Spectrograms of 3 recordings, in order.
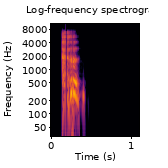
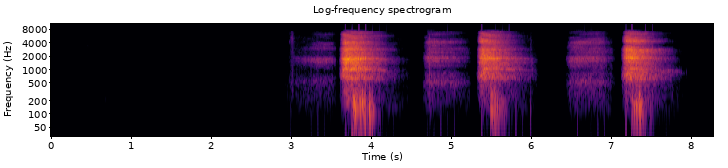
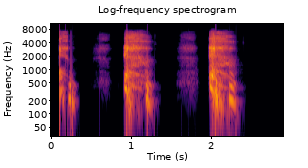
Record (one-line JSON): {"cough_length": "1.1 s", "cough_amplitude": 27509, "cough_signal_mean_std_ratio": 0.31, "exhalation_length": "8.3 s", "exhalation_amplitude": 27991, "exhalation_signal_mean_std_ratio": 0.3, "three_cough_length": "2.9 s", "three_cough_amplitude": 30932, "three_cough_signal_mean_std_ratio": 0.39, "survey_phase": "alpha (2021-03-01 to 2021-08-12)", "age": "65+", "gender": "Female", "wearing_mask": "No", "symptom_cough_any": true, "symptom_headache": true, "symptom_onset": "7 days", "smoker_status": "Never smoked", "respiratory_condition_asthma": false, "respiratory_condition_other": false, "recruitment_source": "Test and Trace", "submission_delay": "2 days", "covid_test_result": "Positive", "covid_test_method": "RT-qPCR", "covid_ct_value": 18.1, "covid_ct_gene": "ORF1ab gene", "covid_ct_mean": 18.3, "covid_viral_load": "980000 copies/ml", "covid_viral_load_category": "Low viral load (10K-1M copies/ml)"}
